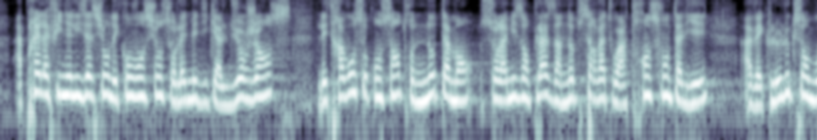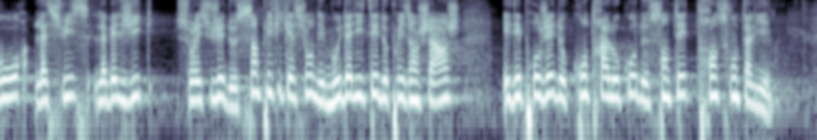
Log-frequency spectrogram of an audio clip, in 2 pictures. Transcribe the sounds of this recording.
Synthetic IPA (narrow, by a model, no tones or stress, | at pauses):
a̰pχɛlafinalizasjɔ̃d̪ekɔ̃vɑ̃sjɔ̃syʁlɛd̪med̪ikʲald̪yʁʒɑ̃s | let̪χavosəkɔ̃sɑ̃t̪χənɔt̪amɑ̃syʁlamizɑ̃plasd̪ɛ̃nɔpsɛʁvat̪waʁt̪χɑ̃sfχɔ̃t̪alje | a̰vɛkləlyksɑ̃buʁlasɥislabɛlʒik | syʁlesyʒɛd̪əsɛ̃plifikʲasjɔ̃d̪emɔd̪alit̪ed̪əpχizɑ̃ʃaʁʒ | ed̪epχɔʒɛd̪əkɔ̃t̪χalɔkod̪əsɑ̃t̪et̪χɑ̃sfχɔ̃t̪aljḛ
